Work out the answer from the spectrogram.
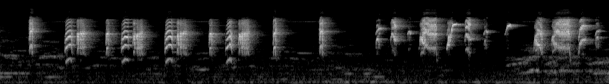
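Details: Long-tailed shrike (cendet) singing vigorously as a lure recording to coax stalled birds into singing: dense bursts of buzzy chattering notes in quick groups, brief pauses, then harsher clustered phrases toward the end.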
